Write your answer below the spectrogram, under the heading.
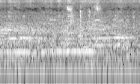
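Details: Giant cattle, described as fierce, being unloaded from a truck in Indonesia; a steady low drawn-out moo with harmonic bands lasting over a second, over engine hum and background chatter.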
